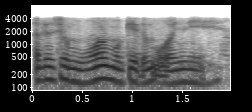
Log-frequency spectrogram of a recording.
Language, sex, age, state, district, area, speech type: Manipuri, female, 60+, Manipur, Kangpokpi, urban, conversation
